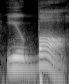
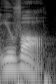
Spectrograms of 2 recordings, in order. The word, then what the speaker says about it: Jubal: And again, Strong's Concordance 3106, it's pronounced there Yubal, not Yuval. Again, they're interchangeable.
